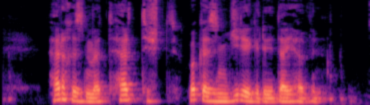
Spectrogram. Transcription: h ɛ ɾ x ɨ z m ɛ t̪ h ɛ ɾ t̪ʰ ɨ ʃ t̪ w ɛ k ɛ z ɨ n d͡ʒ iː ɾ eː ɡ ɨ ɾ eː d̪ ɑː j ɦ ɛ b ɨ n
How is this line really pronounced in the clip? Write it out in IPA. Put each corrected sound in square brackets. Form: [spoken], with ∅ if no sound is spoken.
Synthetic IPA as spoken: h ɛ ɾ x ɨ z m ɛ t̪ h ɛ ɾ t̪ʰ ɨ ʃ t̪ w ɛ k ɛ z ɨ n d͡ʒ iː ɾ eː ɡ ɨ ɾ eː d̪ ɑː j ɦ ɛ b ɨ n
